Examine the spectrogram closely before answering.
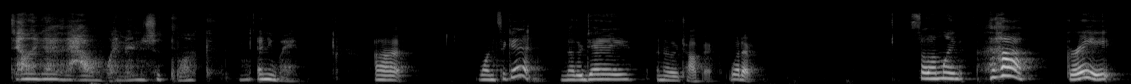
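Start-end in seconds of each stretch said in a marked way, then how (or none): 0.1-2.1 whispered bitter aside; mocking whisper to the audience; sarcastic whisper. Sarcastic aside about the patriarchy. 9.9-11.2 higher, louder mock-cheerful "haha"; forced chipper laugh; sarcastic fake laugh. Sarcastic reply to an insult.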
